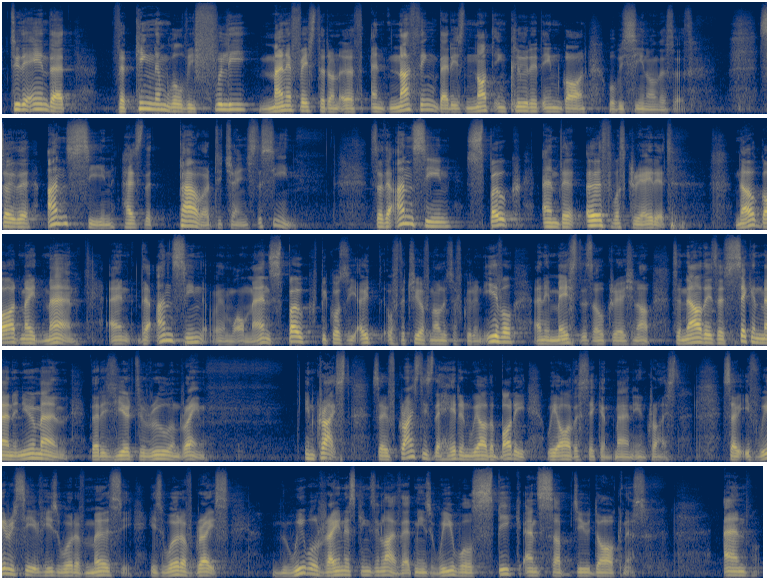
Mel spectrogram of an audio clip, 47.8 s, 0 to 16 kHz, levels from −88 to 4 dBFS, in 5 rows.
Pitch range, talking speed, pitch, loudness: 100-140 Hz, 175 wpm, 115 Hz, -25 LUFS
